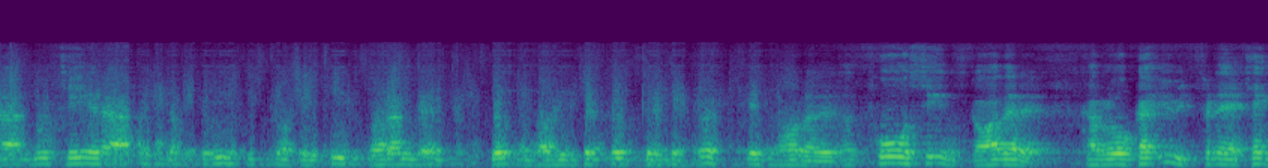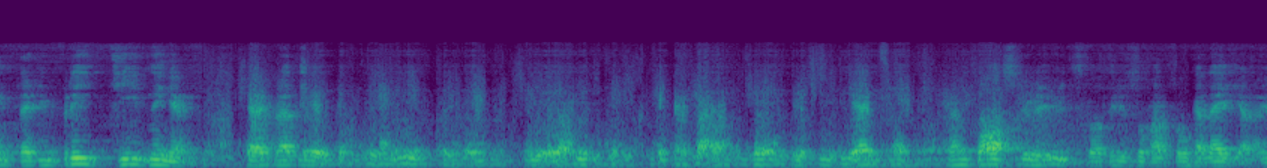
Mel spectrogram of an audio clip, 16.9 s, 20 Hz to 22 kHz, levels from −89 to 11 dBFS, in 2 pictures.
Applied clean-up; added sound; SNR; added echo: neural separator model SepFormer DNS4.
